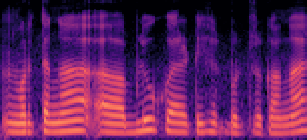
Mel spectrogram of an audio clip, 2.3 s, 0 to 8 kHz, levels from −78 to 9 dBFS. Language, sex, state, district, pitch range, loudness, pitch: Tamil, female, Tamil Nadu, Kanyakumari, 180-200 Hz, -16 LUFS, 185 Hz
